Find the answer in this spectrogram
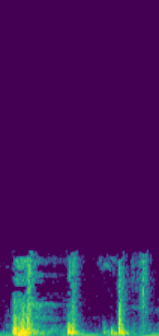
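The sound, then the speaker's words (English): A bag of grain is opened with three short rustling, crumpling bursts separated by brief pauses, over a faint low hum. “Here's the grain, sir. Well, there's the bag open.”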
